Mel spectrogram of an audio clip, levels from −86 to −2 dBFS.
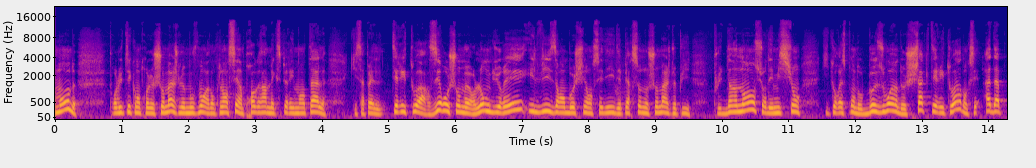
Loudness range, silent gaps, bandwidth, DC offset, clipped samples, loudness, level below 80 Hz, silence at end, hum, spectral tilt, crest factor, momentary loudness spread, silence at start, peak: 3 LU; none; 14.5 kHz; under 0.1%; under 0.1%; -23 LUFS; -56 dBFS; 0.05 s; none; -6.5 dB/octave; 14 dB; 9 LU; 0 s; -8 dBFS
